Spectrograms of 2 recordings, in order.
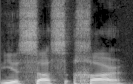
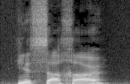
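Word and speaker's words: Yisachar (יששכר): And although the Chassam Sofer held in his parish Al HaTorah, the first time you pronounce it Yisus Char, to show that's his name, and after that Yisachar, the Mincha Shai says you should say Yisachar every time.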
